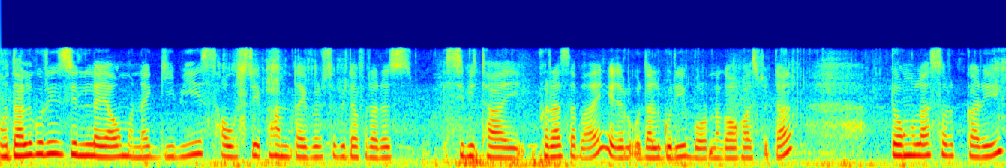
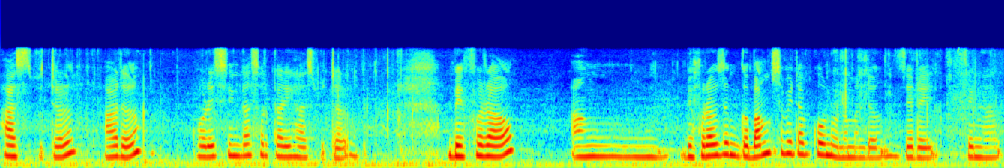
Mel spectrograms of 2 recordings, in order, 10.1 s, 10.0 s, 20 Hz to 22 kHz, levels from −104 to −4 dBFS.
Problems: constant background noise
